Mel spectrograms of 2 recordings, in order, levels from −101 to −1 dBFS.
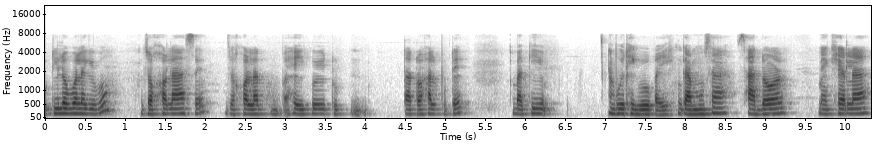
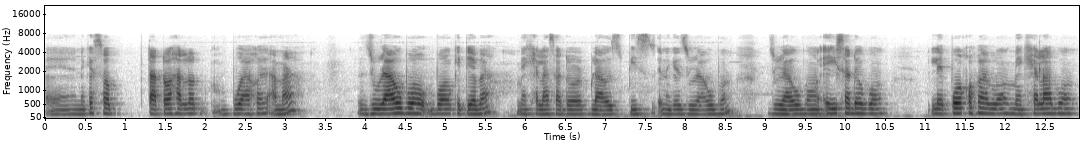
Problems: background sounds at intervals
